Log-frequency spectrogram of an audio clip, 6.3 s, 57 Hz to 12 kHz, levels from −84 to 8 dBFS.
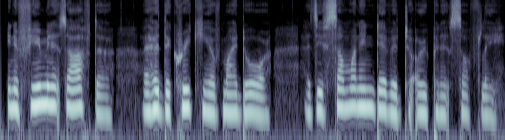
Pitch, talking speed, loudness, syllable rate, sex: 175 Hz, 200 wpm, -17 LUFS, 5.8 syllables/s, female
